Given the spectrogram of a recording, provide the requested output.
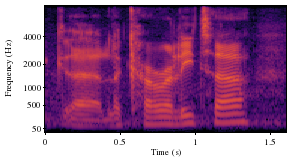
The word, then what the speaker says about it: corralito: I always pronounce this incorrectly. Corralito. – Yes.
